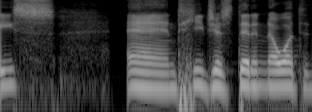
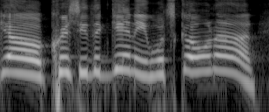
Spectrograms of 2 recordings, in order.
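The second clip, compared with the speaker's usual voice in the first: mock taunting heckler; 8 semitones higher than usual. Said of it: "imagine if he was like".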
